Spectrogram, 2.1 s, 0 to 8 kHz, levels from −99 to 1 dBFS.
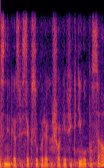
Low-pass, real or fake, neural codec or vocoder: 7.2 kHz; fake; codec, 16 kHz, 4 kbps, FunCodec, trained on LibriTTS, 50 frames a second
